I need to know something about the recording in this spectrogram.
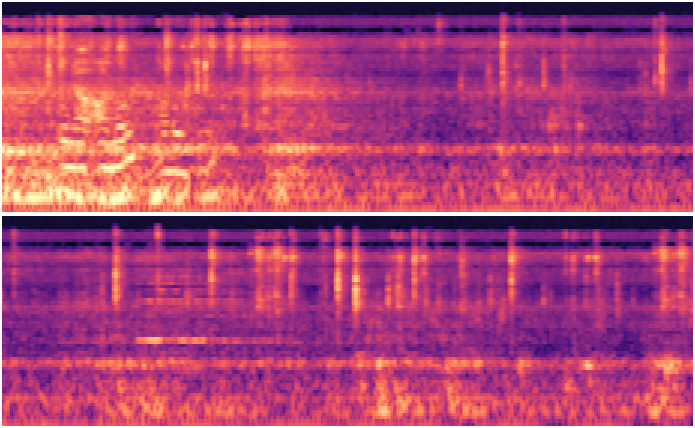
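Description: Video game sounds play from a television.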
